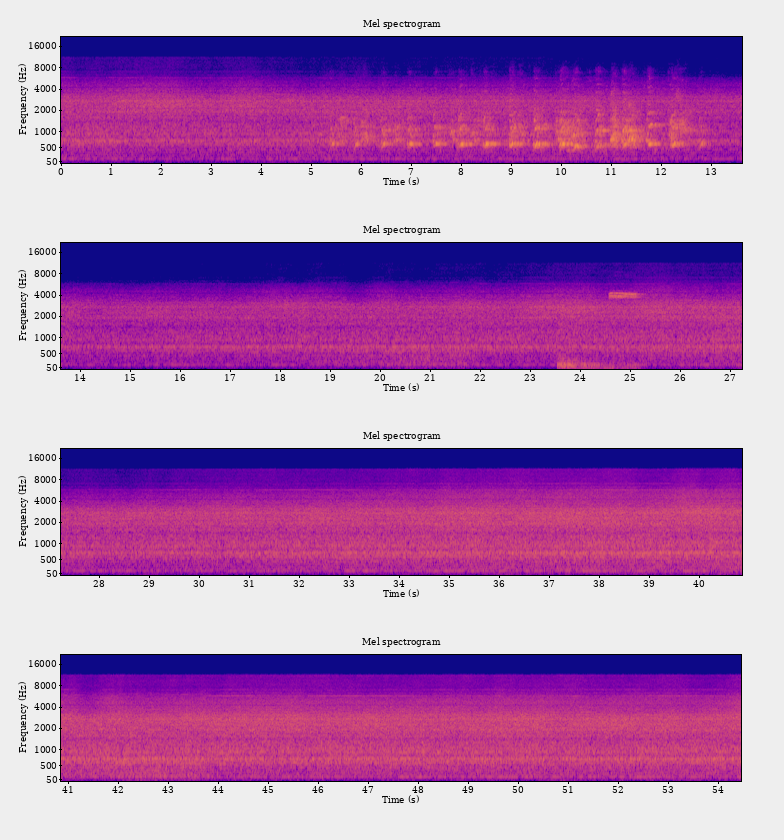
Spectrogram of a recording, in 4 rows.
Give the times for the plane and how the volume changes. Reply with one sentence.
You can hear the plane from 0.0 to 54.4 s, getting louder.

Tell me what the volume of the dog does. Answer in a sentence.
The volume of the dog goes up.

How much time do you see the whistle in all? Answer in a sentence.
You can hear the whistle for 2 seconds altogether.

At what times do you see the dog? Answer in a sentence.
The dog can be heard from 5.2 to 12.9 s.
